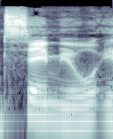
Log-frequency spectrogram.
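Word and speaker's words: Samual: Rather than Samuel, S-A-M-U-E-L, S-A-M-U-A-L.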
